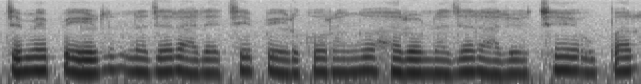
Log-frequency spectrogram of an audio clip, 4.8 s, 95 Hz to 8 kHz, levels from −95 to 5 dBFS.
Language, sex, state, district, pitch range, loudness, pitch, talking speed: Rajasthani, female, Rajasthan, Nagaur, 175-190 Hz, -16 LUFS, 185 Hz, 200 wpm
